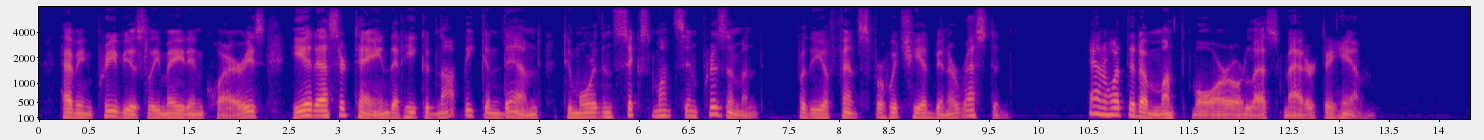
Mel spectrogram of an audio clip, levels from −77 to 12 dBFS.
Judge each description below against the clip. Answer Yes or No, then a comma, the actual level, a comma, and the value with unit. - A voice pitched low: Yes, low, 105 Hz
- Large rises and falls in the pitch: Yes, wide, 6.1 semitones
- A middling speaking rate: Yes, average, 165 wpm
